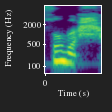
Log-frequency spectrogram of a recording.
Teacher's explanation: ہا کی آواز گلے کے درمیان والے حصے سے آئے گی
